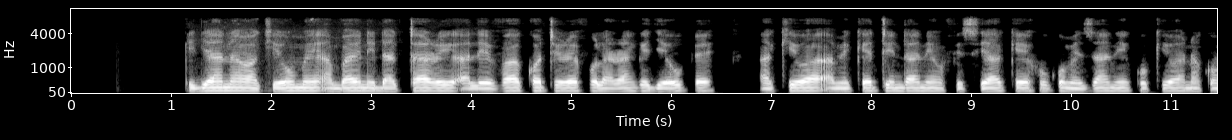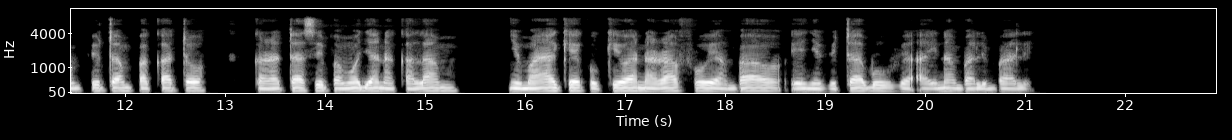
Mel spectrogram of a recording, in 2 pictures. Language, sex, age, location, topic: Swahili, male, 25-35, Dar es Salaam, health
